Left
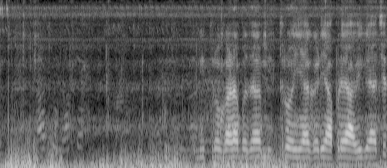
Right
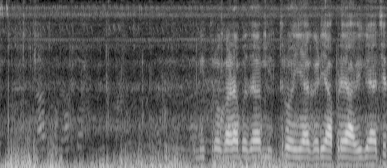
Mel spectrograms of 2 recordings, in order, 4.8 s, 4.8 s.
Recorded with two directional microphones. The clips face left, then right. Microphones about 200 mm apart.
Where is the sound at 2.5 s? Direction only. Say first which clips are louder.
Right 3 dB; 5° right (ahead or behind).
